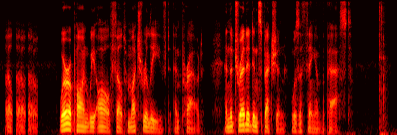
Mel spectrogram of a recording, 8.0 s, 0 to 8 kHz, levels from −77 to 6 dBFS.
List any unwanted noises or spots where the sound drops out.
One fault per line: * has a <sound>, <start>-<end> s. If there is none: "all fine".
* has a laugh, 0.1-0.8 s
* has a tap, 7.6-7.8 s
